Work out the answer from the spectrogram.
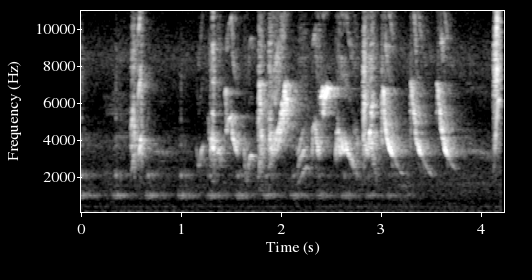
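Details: Softer, varied Horsfield's bush lark song: scattered chirps building into quick downward-sweeping notes and twitters, with a steady low background hum.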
